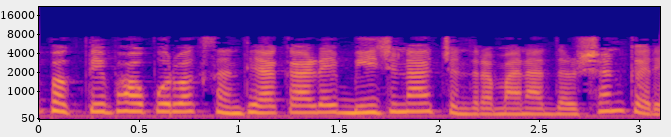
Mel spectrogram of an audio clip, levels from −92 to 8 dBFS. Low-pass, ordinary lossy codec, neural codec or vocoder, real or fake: 7.2 kHz; none; none; real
